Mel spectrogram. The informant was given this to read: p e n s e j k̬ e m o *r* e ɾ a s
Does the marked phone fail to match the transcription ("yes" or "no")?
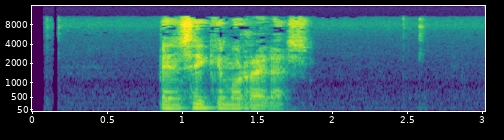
no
